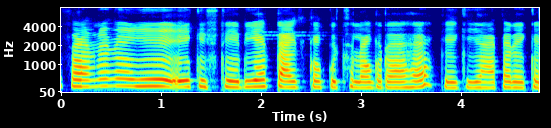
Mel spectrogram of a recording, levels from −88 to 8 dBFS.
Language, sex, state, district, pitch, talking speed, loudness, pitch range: Hindi, female, Haryana, Charkhi Dadri, 210 Hz, 200 wpm, -16 LUFS, 195-230 Hz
